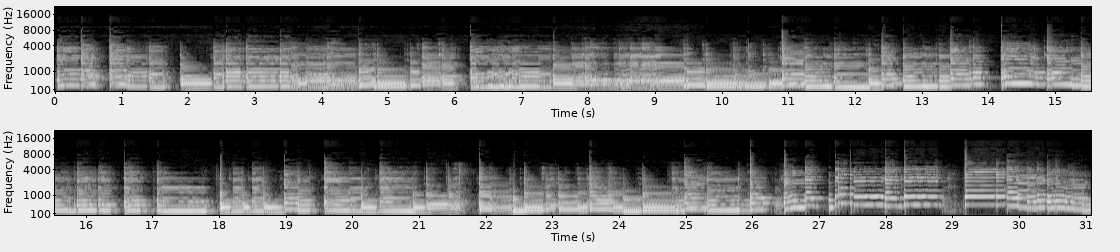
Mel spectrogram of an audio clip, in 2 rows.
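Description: Electric guitar, a 1974 Fender Stratocaster, played through a restored 1952 Webster 166-1 valve amplifier driving a new Weber Signature 10A alnico speaker. Picked single-note lines and chords run with a few brief pauses between phrases.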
